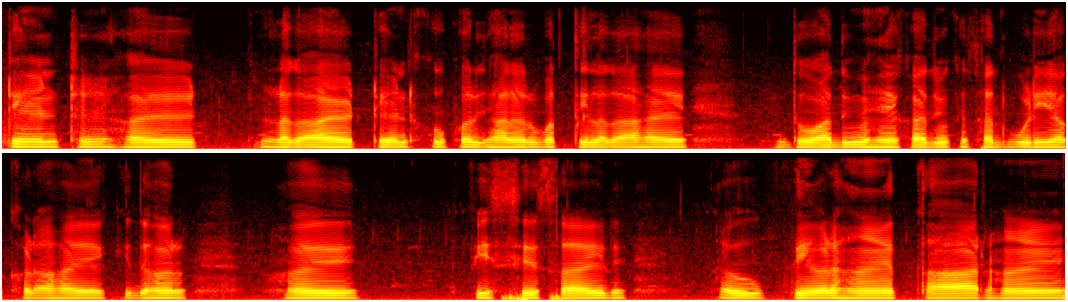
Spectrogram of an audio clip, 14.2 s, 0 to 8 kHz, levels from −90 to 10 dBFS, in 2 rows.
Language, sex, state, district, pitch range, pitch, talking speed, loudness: Hindi, male, Chhattisgarh, Balrampur, 125-130 Hz, 130 Hz, 125 wpm, -15 LUFS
